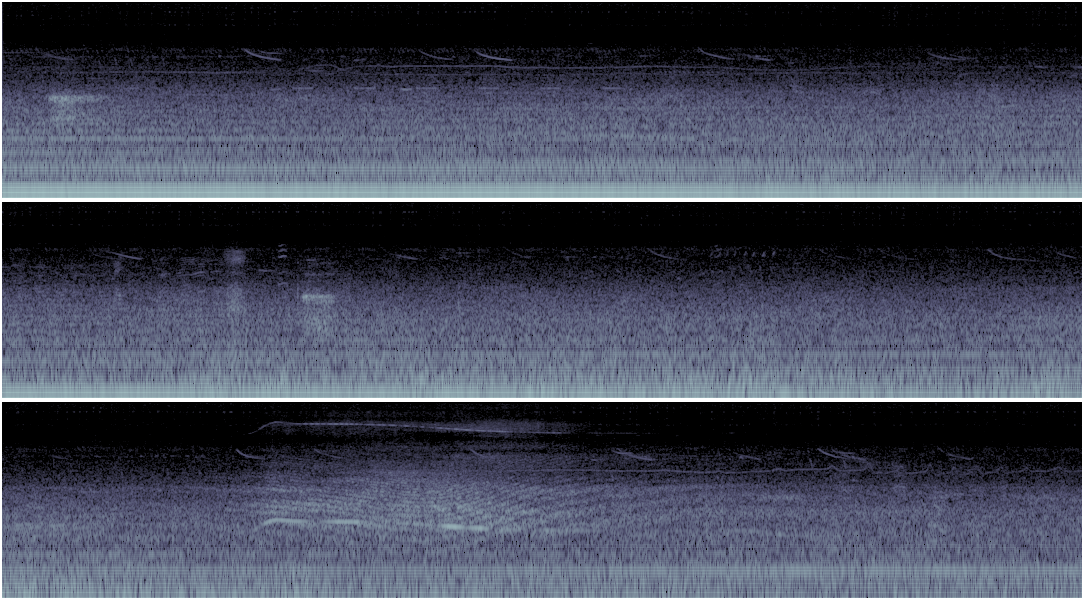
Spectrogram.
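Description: Radio-controlled model jet making a low pass near the end, its high whine sweeping down in pitch as it goes by, over a steady low hum that slowly fades. Small birds chirp faintly.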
